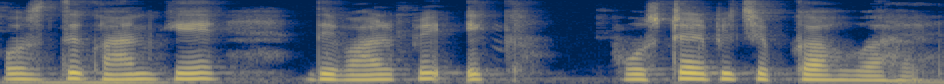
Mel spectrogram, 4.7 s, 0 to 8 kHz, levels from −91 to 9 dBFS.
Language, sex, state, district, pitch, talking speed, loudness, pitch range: Hindi, female, Jharkhand, Ranchi, 185 Hz, 140 wpm, -17 LUFS, 170-195 Hz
